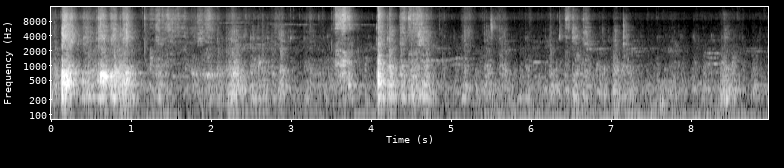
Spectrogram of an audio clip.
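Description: A spoon scrapes and clinks against a cooking pot as coconut rice with coriander is stirred in a home kitchen, the irregular metallic taps loud near the start and settling into softer background noise.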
